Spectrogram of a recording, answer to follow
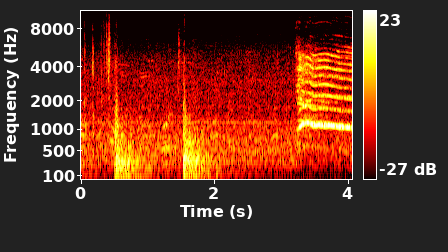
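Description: A large taiko drum on the float is struck three times, about a second apart, each a deep thud. About three seconds in, a loud, high, long shout begins and falls slightly in pitch as it is held.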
